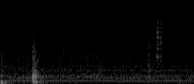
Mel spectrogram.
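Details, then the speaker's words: Original Xbox DVD drive: a few faint isolated clicks with no tray motor whir; tray won't open, drive seems to think a disc is inside and the console doesn't seem to boot. "Yeah, this one's got more issues. It makes a clicking noise, but it don't want to open the door."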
